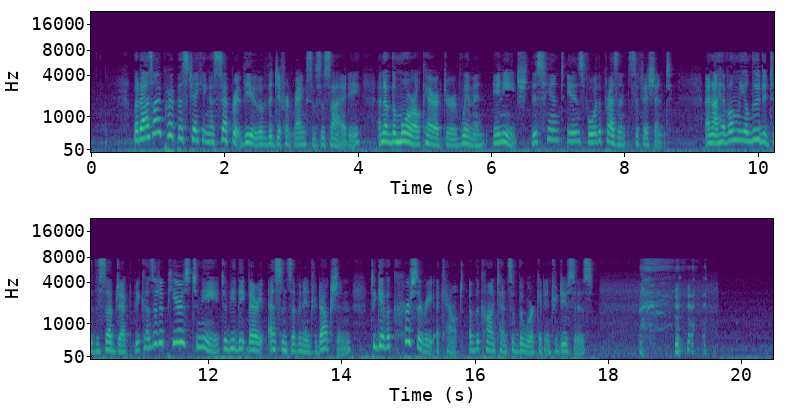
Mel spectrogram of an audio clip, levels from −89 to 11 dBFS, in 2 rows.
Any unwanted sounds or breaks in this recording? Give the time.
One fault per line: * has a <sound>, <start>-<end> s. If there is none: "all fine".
* has a laugh, 18.4-19.5 s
